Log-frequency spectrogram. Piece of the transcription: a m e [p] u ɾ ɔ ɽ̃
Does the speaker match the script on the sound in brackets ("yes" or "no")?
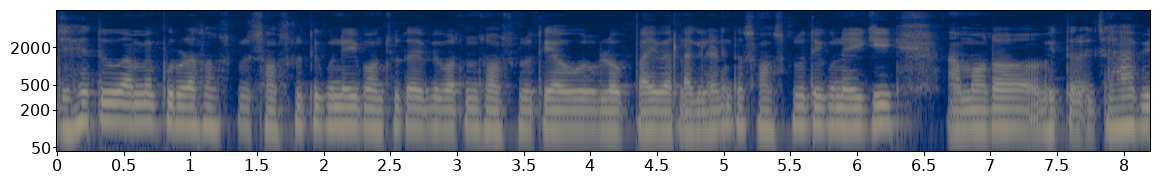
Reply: yes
